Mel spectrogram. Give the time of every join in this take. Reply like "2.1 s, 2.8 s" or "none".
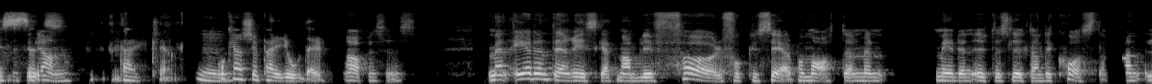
3.3 s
